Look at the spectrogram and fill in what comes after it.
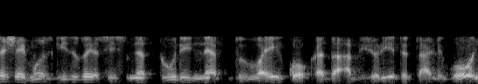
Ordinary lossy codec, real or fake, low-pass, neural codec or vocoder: AAC, 32 kbps; fake; 3.6 kHz; codec, 24 kHz, 6 kbps, HILCodec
